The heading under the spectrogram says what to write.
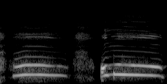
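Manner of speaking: very high, soft cooing; touched gasp. Retold or imitated. Studio audience cooing at crying child, high soft sympathy.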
